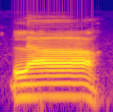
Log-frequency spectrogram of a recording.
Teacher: পার্শ্বিক ধ্বনি। লা, জিহ্বার ডগায় সামনে আসবে, বাতাসটা 2 পাশ দিয়ে বের হবে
